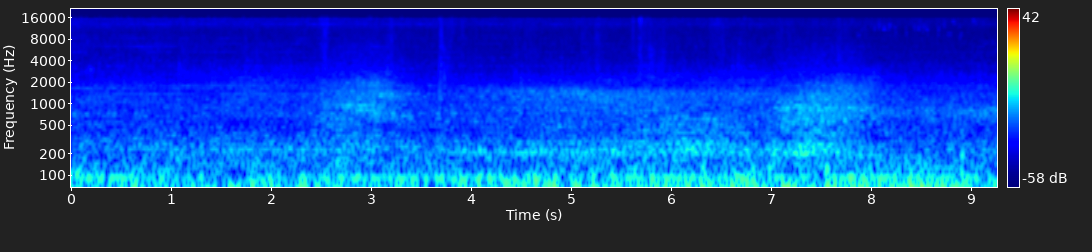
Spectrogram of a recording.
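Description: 2008 Volvo S40 2.4i's inline five-cylinder engine idling steadily, heard from outside the car as a low rumble. Two swells of rushing noise rise and fade about three and seven seconds in.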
